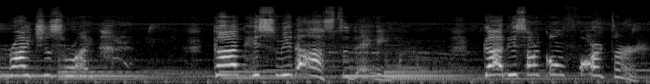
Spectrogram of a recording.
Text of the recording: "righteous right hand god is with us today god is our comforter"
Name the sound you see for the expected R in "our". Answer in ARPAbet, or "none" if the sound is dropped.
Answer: W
